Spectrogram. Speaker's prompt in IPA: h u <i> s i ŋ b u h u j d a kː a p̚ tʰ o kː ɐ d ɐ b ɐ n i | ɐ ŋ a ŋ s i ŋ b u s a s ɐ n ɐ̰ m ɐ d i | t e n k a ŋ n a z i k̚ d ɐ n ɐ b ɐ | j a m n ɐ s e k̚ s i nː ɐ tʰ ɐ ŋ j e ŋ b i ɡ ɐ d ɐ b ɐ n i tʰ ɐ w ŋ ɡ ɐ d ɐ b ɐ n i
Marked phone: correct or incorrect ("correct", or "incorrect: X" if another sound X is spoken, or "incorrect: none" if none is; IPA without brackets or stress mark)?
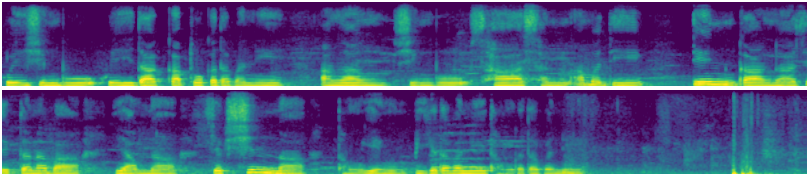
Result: incorrect: j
